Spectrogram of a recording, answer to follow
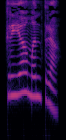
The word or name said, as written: ಕ್ರಿಯಾಮಂತ್ರ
